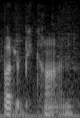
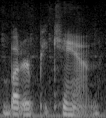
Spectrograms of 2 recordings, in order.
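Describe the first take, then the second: First: Butter pecan, with pecan said pee-KAHN; her pronunciation. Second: Butter pecan, with pecan said pee-KAN; the other pronunciation. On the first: Speaker to viewers, showing her pee-KAHN in a soft whisper. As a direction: say pecan as pee-KAHN, stress on the last syllable. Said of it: "that's how I say it". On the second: Speaker to viewers, showing the pee-KAN she doesn't use. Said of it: "I don't say". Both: Shown as a demonstration.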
